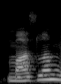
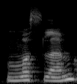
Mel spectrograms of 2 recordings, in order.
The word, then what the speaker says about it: Muslim: last and final messenger a common mispronunciation is to say Muslim with a z instead of Muslim with an S and a common misnomer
